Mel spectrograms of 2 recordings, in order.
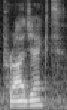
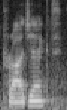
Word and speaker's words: project: So you get the word project in English, project, that's a noun, that's a thing. I have a project for school. If you move the stress to the second syllable, by which I mean the last syllable, is project.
